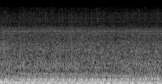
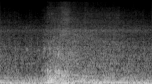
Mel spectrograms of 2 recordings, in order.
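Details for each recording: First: Kawasaki ZXR750 H1 four-cylinder after carburettor balancing: even, steady idle with a smooth low hum and no hunting or stumbling; tone changed, normal idle, carbs not yet perfect. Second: Kawasaki ZXR750 H1 four-cylinder after carburettor cleaning, first start on a start pack without choke, not yet warm: catches and takes a quick blip, running lumpy and uneven; sounds terrible, carburettors unbalanced.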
